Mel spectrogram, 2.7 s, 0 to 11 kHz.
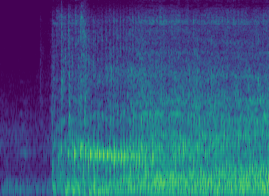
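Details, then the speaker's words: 1996 Toro commercial 2-stroke mower (22040) after fuel flow improved and overrevving traced to governor adjustment, started at low speed: catches at once and settles into a steady, even buzz; healthy start. "starts right up"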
